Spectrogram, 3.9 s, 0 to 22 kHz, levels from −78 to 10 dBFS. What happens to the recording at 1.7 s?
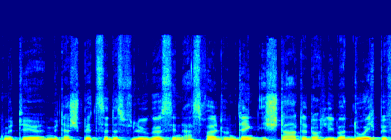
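Nothing goes wrong at 1.7 s; the speech continues intact through that moment.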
